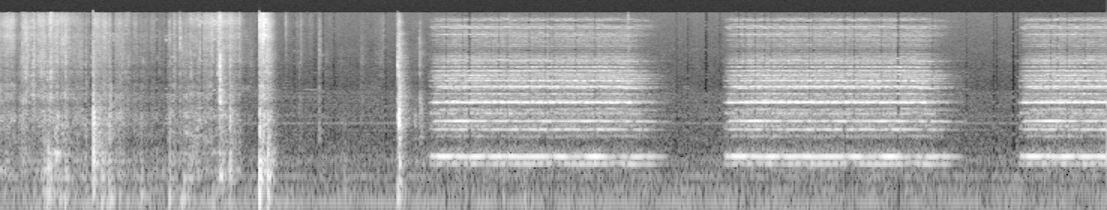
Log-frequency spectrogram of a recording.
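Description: A few clicks and knocks as a cardboard box lid and a plastic puck cube are handled. About six seconds in, a steady horn-like chord begins, sounding in blasts of about three seconds with short breaks between them.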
